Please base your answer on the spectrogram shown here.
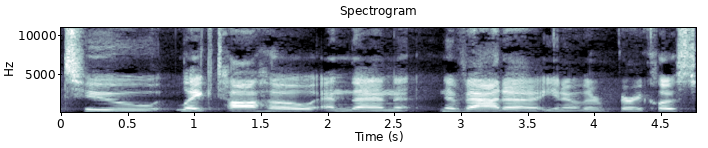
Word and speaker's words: Nevada: And I accidentally mispronounced Nevada. I said Nevada because they're all very particular about that. It's Nevada.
